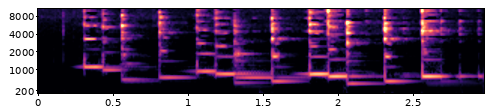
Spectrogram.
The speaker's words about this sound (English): If you guessed a Nokia flip phone, you were correct.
